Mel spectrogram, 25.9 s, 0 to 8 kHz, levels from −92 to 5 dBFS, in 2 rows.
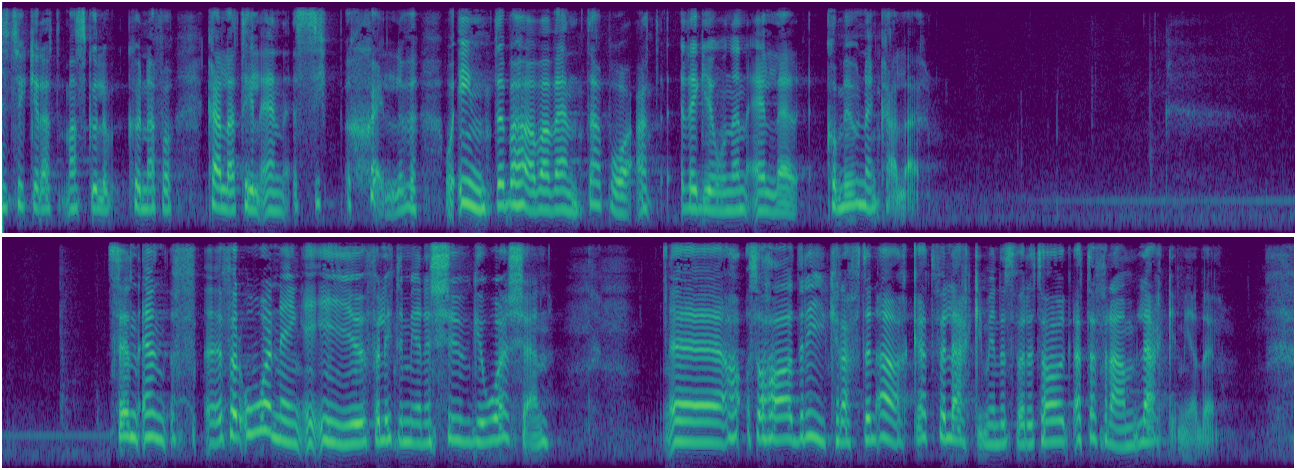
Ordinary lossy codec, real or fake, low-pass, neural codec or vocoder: none; real; 7.2 kHz; none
